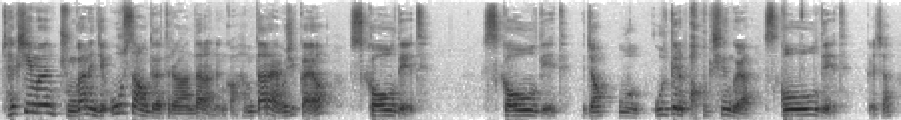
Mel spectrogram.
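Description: Lively English-teacher host. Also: male voice, fairly high pitch. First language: Korean. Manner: lively, drills English phrases slowly, repeats words. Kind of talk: casual podcast lesson.

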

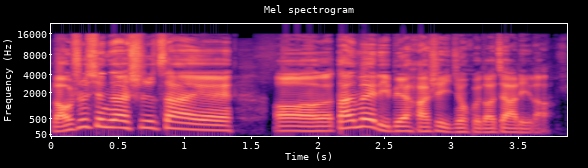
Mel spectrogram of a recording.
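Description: Stuffy-nosed man hosting radio, lively pitch. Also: a little fast, clear, resonant tone. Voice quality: stuffy, congested nasal voice. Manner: polite, attentive, echoes answers back. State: allergic rhinitis. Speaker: radio host. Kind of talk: radio phone interview.

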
